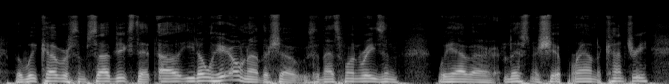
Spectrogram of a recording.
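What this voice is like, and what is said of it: Mississippi Southern American accent. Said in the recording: “I can't get rid of my Mississippi accent, so it's with me, and listeners know that.”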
